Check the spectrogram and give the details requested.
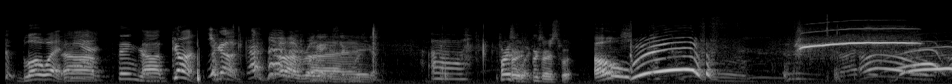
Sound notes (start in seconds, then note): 7.8 whistling; 7.9 all cheering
